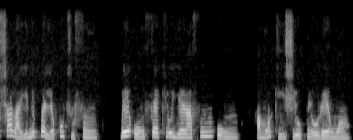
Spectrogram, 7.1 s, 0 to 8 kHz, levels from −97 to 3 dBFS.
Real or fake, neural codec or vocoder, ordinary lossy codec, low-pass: real; none; none; 7.2 kHz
